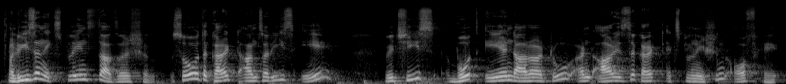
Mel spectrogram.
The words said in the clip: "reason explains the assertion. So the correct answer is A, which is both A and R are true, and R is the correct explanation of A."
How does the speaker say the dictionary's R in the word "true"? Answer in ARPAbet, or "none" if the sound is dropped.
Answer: none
